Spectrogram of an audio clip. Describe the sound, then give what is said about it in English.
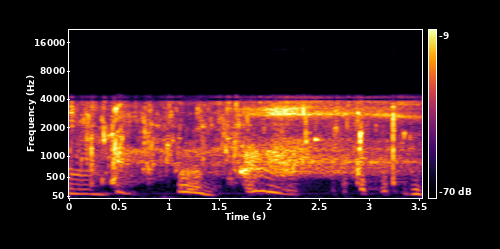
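Two people's feet splash and slosh into a basin of water after they take off their sandals, a few soft churning splashes over a few seconds, mixed with low voiced grunts and sighs. “Both of you, off with your sandals. Very well, brother. Feet in the water, please.”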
